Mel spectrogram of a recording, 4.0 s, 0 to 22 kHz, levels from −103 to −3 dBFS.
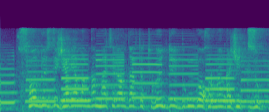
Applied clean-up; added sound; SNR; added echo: none; Wind instrument, woodwind instrument; 1 dB; reverberation time 0.8 s.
